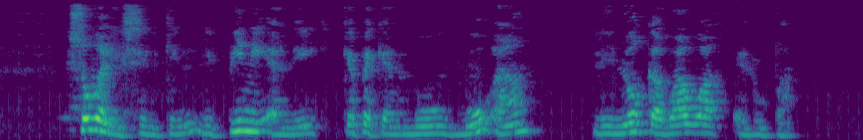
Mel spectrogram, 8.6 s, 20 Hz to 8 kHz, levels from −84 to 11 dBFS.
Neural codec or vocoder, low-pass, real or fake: none; 7.2 kHz; real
